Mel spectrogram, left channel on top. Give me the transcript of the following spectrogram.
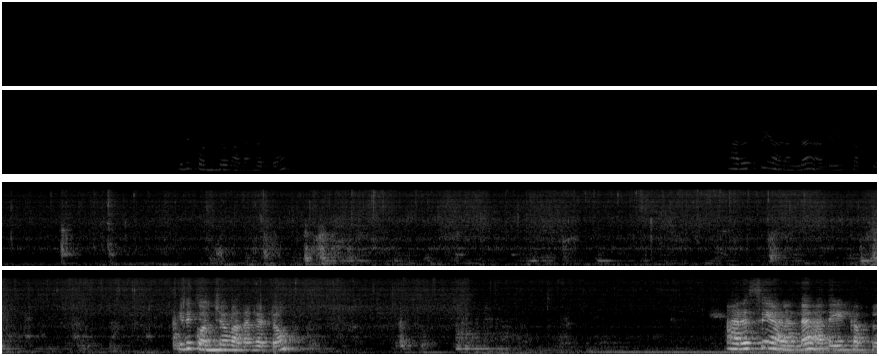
இது கொஞ்சம் வதங்கட்டும். அரிசி அளந்த அதே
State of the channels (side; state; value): left; quieter; 38.3 dB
